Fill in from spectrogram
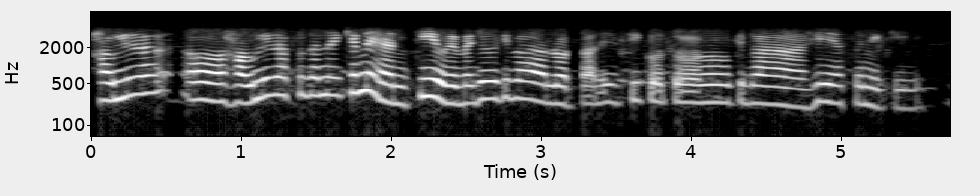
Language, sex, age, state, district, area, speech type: Assamese, female, 30-45, Assam, Barpeta, rural, conversation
